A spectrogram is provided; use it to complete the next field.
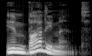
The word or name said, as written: embodiment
